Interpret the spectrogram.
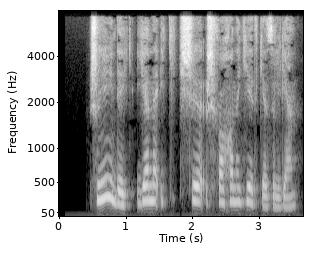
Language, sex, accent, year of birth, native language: Uzbek, female, Toshkent shahri, 1994, Uzbek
